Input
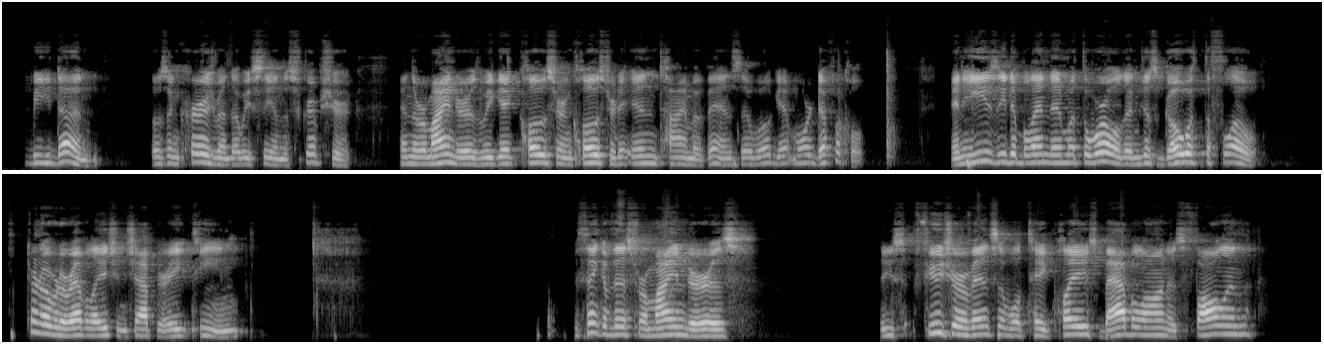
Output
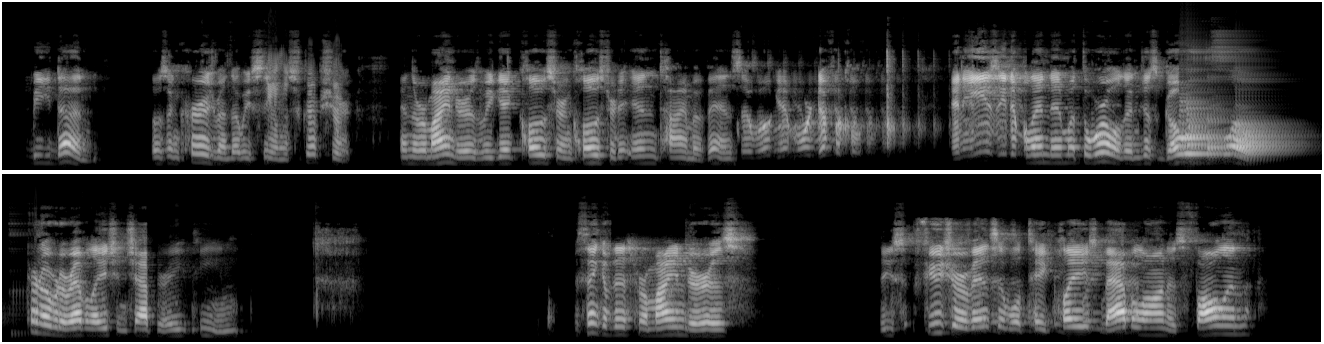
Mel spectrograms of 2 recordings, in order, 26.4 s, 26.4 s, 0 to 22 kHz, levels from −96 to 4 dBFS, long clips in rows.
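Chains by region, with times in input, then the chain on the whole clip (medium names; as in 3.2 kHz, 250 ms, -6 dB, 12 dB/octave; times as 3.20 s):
2.65–3.40 s: high-pass 190 Hz 24 dB/octave + loudspeaker Doppler distortion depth 0.28 ms
7.34–10.24 s: resonant high-pass 1.1 kHz, resonance Q 6.2 + treble shelf 4.4 kHz +9.5 dB + feedback delay 155 ms, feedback 53%, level -16.5 dB
11.76–13.55 s: high-order bell 3.5 kHz -15.5 dB 1.2 oct + hard clipper -16 dBFS + flutter echo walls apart 5.6 m, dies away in 0.97 s
14.64–16.33 s: waveshaping leveller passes 1 + band-pass filter 180 Hz, Q 0.82
19.28–20.03 s: companding laws mixed up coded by A + steep low-pass 3.6 kHz 72 dB/octave
22.25–24.56 s: brick-wall FIR band-pass 230–7400 Hz + frequency-shifting echo 188 ms, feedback 37%, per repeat -54 Hz, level -20 dB
whole clip: high-pass 590 Hz 24 dB/octave; spectral noise reduction 6 dB; peaking EQ 950 Hz +2 dB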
